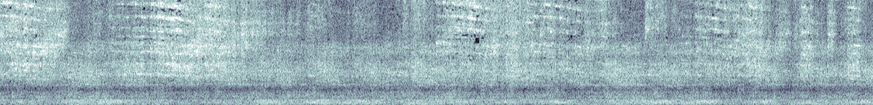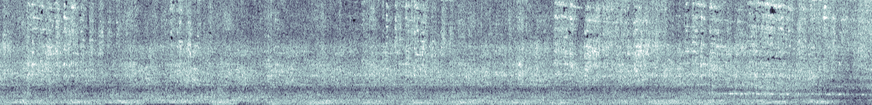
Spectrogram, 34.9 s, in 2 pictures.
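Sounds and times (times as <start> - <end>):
freight train wheels on rails: 0.0 - 34.9.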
